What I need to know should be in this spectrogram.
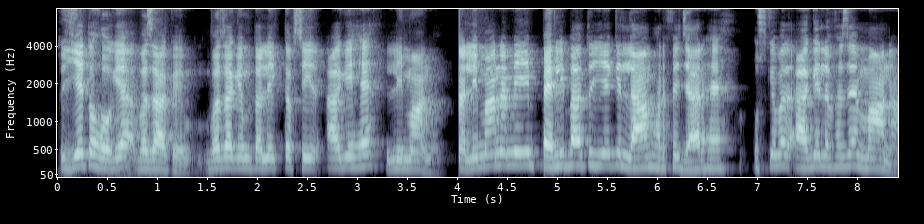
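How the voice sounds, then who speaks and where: A man's voice: high voice, hardly any pauses, a bit bright. A man teaching a recorded lesson, explaining step by step and answering the questions he poses himself. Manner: methodical, poses questions then answers them. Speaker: teacher of Arabic grammar.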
